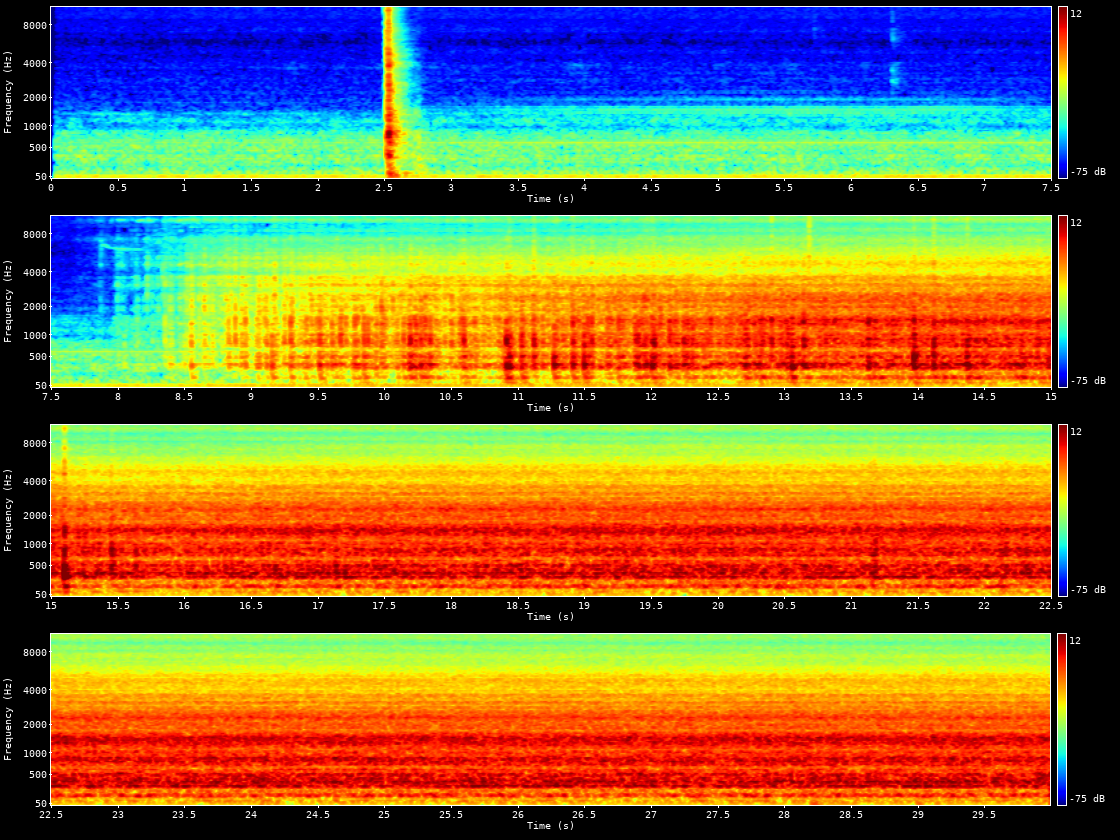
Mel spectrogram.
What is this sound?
Sound effects > Objects / House appliances
Electric kettle bought to boil, picked up, and used for tea
kettle, kitchen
